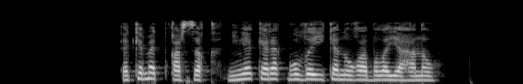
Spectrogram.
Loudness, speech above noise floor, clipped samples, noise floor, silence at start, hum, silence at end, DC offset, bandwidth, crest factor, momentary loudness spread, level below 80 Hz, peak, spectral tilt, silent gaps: -17 LUFS; 65 dB; under 0.1%; -81 dBFS; 1.25 s; none; 0.9 s; under 0.1%; 8.2 kHz; 16 dB; 9 LU; -60 dBFS; -2 dBFS; -4 dB/octave; none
